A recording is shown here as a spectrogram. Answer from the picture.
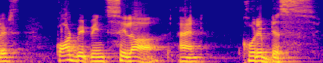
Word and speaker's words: Charybdis: Pronunciation में very a बिट, बट इसको चरिब्डिस मत पढ़िए। ओके, तो सिला एंड खरिब्डिस इज द प्रोनाउंसिएशन।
